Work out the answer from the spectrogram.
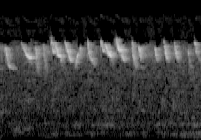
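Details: Oriental white-eye singing a rough 'ngriwik' style song: a fast, steady run of high, thin, downslurred chirps packed closely together for about four seconds, with little background noise.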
